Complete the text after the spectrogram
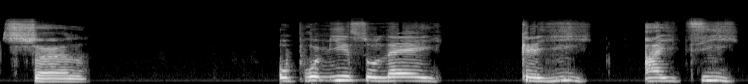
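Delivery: measured French poem reading with pauses between lines; poetry recitation. Acted. Presenter reading a Haitian poem to listeners, poetry recitation. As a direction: recite it line by line, letting each phrase stand.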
